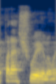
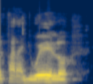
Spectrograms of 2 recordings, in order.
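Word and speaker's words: Paralluelo: Na Argentina seria Parachuelo, mas é espanhola, né? Parayuelo.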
